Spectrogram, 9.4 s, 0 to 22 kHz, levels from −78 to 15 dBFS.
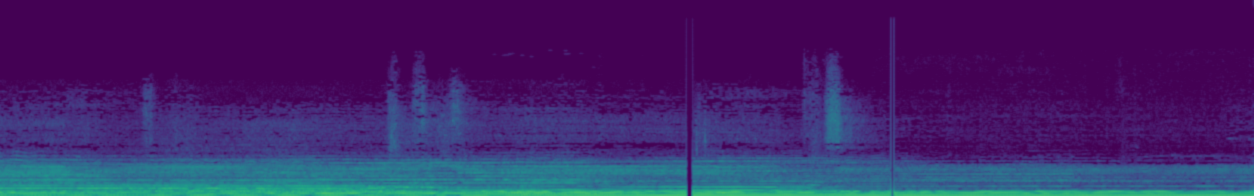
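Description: Damaged compressed frames that the decoder rejected, with silence substituted, cause two corrupt frame muted dropouts in this music clip. The music cuts out abruptly at 5.16 s for about 56 ms (to 5.21 s) and again at 6.69 s for about 38 ms (to 6.73 s). Each gap's length points to a couple of lost frames. The music resumes at the correct point after each hole, so timing holds.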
